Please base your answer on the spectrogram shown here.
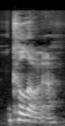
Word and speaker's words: Kelowna: want to make sure I don't ruin it Kelowna Kelowna okay that's what I want to guess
